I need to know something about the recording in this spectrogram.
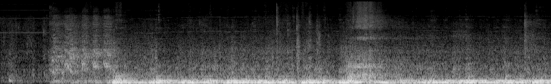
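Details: Hayabusa-engined Nissan Micra, first start before its first drive, choke on: short crank, then the engine fires at once and settles into a steady, even idle with no misfire or clatter; normal start.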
